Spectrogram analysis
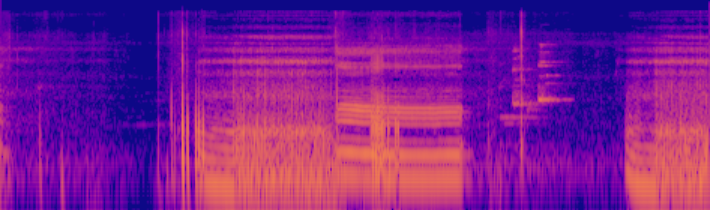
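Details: Snoring during sleep: loud, low, rattling snores on the in-breath, with quieter pauses between them.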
